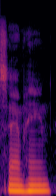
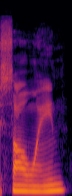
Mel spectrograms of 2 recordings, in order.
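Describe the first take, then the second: First: It is pronounced like 'Sam Hain'. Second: It is pronounced like 'Saul Wayne'. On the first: This is how the band's singer says it. "I'm pretty sure it's Sam Hain" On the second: This is how some fans say it. "I've heard people say Saul Wayne"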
